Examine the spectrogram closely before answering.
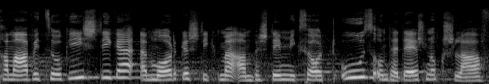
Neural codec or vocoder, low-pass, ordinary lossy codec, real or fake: vocoder, 44.1 kHz, 128 mel bands, Pupu-Vocoder; 14.4 kHz; none; fake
